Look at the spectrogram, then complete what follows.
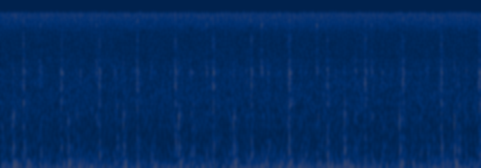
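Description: Faint, even ticking, about three ticks a second, over a steady low hum inside a car.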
